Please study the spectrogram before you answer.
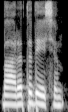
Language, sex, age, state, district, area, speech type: Telugu, female, 30-45, Andhra Pradesh, East Godavari, rural, spontaneous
